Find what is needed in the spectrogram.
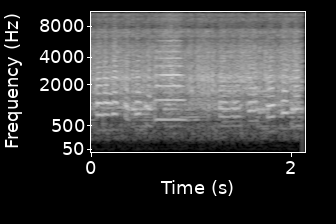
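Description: Cornet solo playing a quick run of notes in a polka, on an early acoustic recording that has no bass.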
